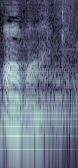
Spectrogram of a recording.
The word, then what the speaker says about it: ама: Значит, на санскрите фактор, который называется токсина, называется словом «ама». На первый слог ударения.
